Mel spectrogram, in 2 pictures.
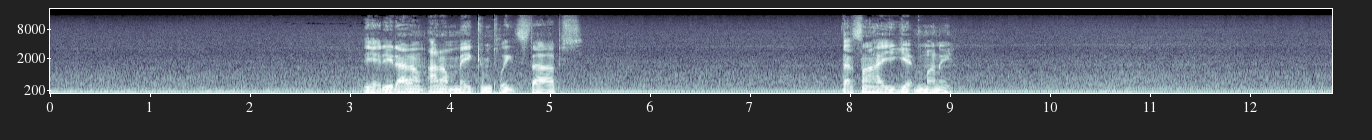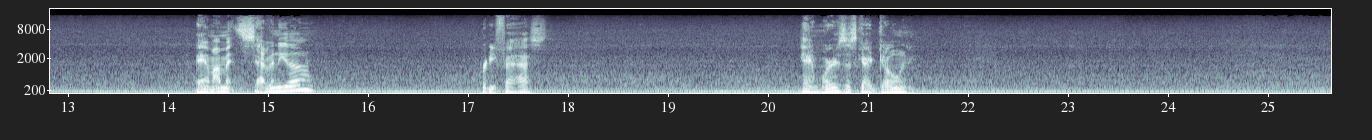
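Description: A van engine hums steadily as it drives along a road.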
